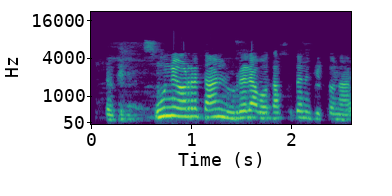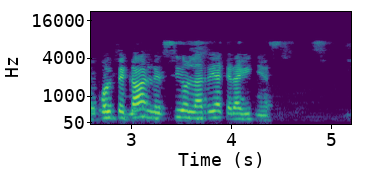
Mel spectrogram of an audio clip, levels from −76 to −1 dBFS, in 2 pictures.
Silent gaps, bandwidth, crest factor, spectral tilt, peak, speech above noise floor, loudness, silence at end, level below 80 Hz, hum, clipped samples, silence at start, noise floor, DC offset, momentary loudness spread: none; 8 kHz; 16 dB; -4.5 dB/octave; 0 dBFS; 31 dB; -16 LUFS; 0.35 s; -66 dBFS; none; under 0.1%; 0.15 s; -47 dBFS; under 0.1%; 13 LU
